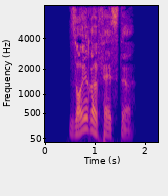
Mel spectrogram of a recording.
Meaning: inflection of säurefest: 1. strong/mixed nominative/accusative feminine singular 2. strong nominative/accusative plural 3. weak nominative all-gender singular
- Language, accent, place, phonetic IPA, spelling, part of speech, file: German, Germany, Berlin, [ˈzɔɪ̯ʁəˌfɛstə], säurefeste, adjective, De-säurefeste.ogg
